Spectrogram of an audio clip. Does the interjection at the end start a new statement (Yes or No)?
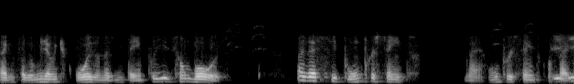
Yes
